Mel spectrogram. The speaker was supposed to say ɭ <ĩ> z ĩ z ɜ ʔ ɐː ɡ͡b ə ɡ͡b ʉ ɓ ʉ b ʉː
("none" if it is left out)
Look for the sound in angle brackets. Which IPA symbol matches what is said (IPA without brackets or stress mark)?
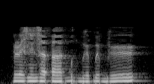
i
